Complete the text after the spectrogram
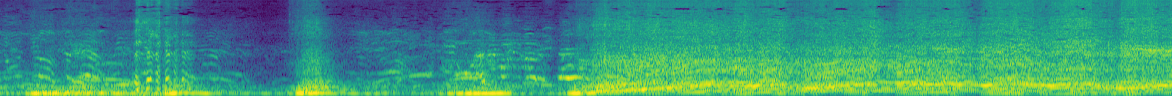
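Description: A car engine revs loudly in bursts.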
